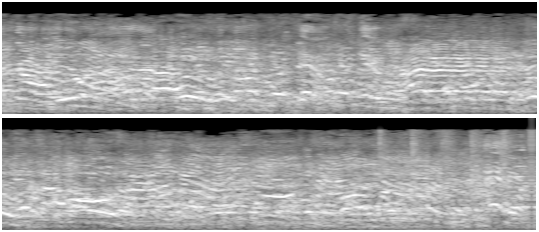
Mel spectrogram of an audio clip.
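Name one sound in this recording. A middle-aged woman shouts with animation close by.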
